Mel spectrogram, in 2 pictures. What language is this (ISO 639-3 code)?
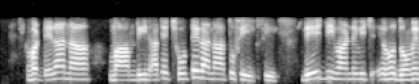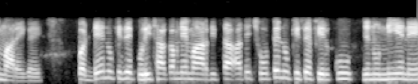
pan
